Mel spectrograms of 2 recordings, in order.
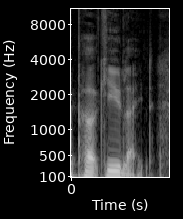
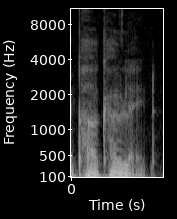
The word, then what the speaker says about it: percolate: keep telling me off I always say perate but it's actually percolate I'm going to let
